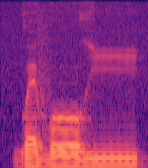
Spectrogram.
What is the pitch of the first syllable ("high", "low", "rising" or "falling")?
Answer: low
